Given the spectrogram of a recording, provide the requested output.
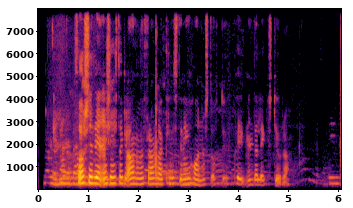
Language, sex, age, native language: Icelandic, female, 12, Icelandic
